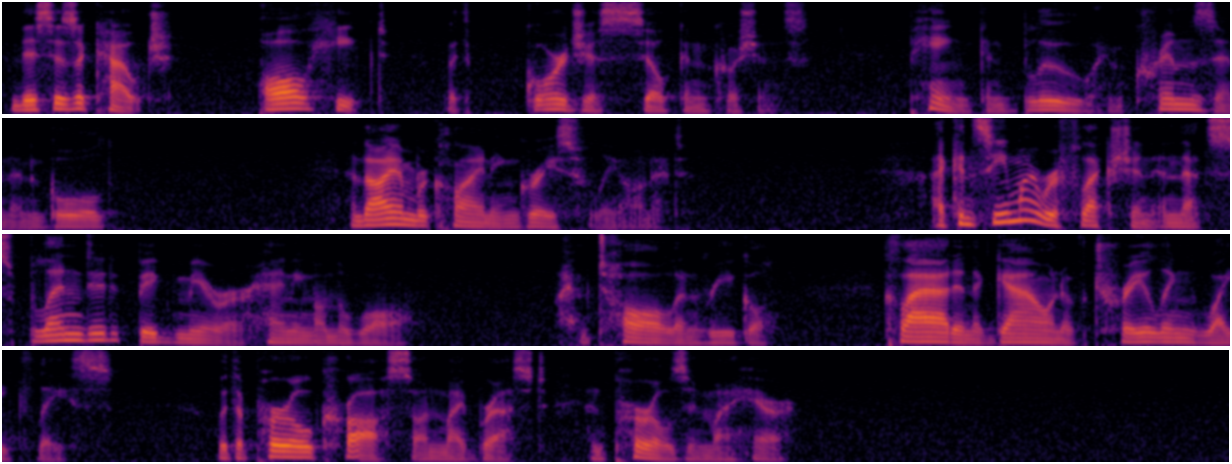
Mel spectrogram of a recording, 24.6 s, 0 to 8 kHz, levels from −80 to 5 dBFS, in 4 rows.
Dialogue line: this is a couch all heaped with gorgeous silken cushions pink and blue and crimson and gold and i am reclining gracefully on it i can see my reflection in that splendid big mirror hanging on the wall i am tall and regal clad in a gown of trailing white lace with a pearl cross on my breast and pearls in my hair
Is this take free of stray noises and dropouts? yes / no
yes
